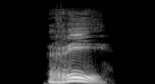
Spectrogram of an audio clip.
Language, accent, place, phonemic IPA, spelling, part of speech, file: German, Germany, Berlin, /ʁe/, re-, prefix, De-re-.ogg
- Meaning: re-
